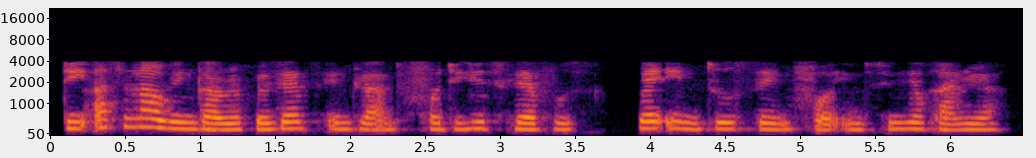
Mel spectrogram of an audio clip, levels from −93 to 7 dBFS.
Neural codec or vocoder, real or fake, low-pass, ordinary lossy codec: codec, 44.1 kHz, 7.8 kbps, Pupu-Codec; fake; 7.2 kHz; AAC, 16 kbps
